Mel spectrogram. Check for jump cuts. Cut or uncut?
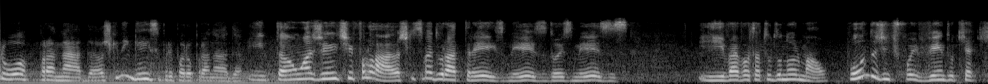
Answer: uncut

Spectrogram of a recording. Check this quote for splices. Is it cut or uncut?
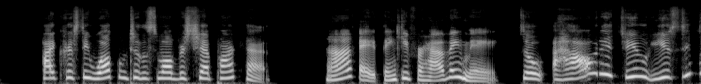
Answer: cut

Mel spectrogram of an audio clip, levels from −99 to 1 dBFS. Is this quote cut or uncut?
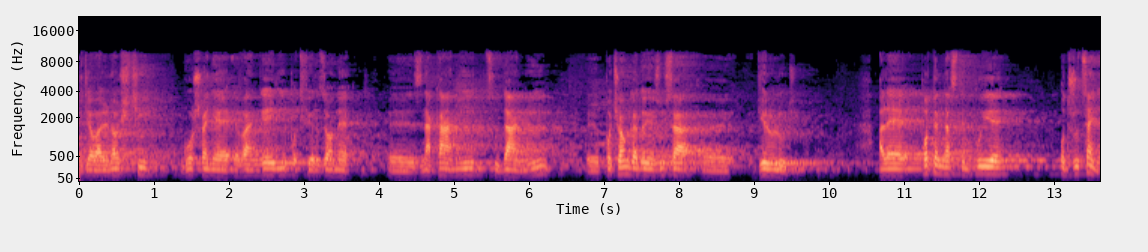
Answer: uncut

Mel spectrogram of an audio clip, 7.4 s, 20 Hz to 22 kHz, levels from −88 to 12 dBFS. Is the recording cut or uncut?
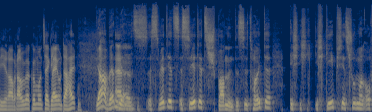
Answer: uncut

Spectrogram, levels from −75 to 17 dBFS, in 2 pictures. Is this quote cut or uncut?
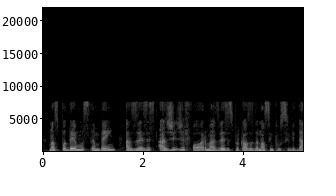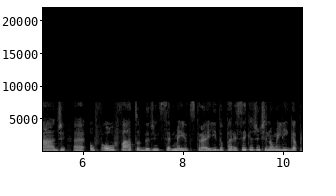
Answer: cut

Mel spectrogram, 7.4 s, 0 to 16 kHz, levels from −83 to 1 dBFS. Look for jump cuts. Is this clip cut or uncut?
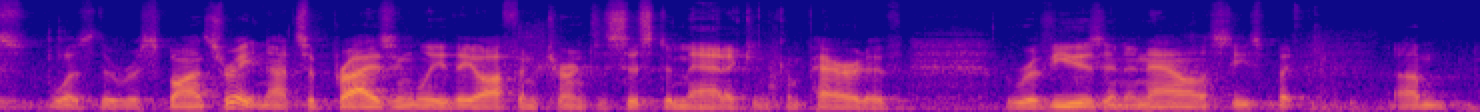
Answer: uncut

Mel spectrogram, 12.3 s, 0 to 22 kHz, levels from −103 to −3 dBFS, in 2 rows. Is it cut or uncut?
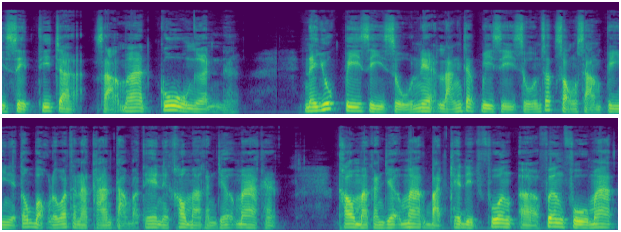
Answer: uncut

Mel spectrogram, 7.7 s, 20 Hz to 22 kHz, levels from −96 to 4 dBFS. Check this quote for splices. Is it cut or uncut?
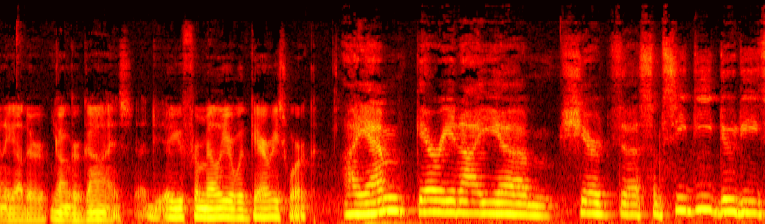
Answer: uncut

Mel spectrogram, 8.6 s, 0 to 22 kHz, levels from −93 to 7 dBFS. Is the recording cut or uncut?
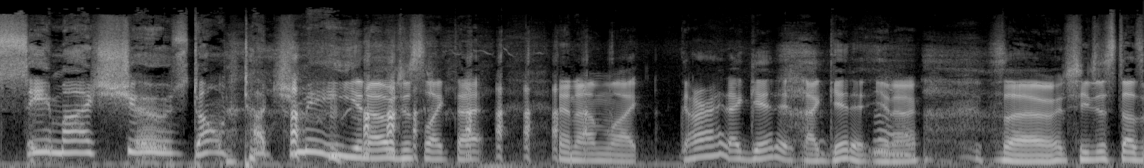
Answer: uncut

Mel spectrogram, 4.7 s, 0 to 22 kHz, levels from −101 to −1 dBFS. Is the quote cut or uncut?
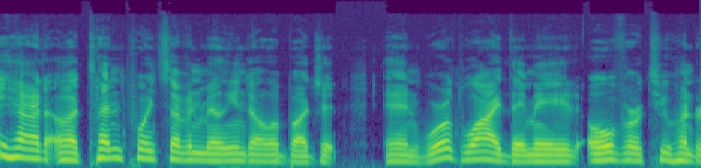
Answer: cut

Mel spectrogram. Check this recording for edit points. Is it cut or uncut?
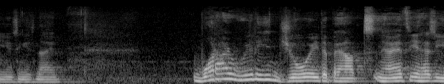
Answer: uncut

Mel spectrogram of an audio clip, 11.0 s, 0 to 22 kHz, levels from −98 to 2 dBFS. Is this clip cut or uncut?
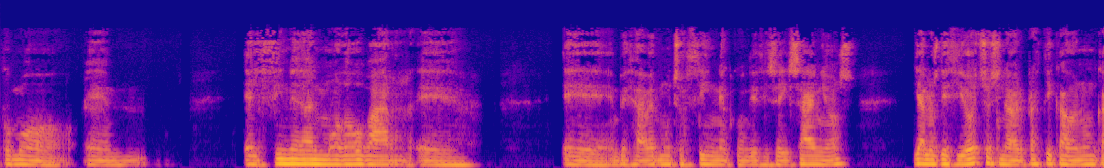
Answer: cut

